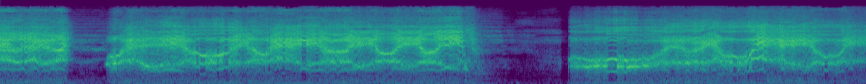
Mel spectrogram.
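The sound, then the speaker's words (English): Piercing, wavering vocal shrieks from an entirely vocal avant-garde record rise and fall in long sustained stretches, broken by two short silences; loud and harsh, almost honking, with no talking. “That fucking record, entirely vocal, the fucking third track on that, …, is fucking horrendously brutal”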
